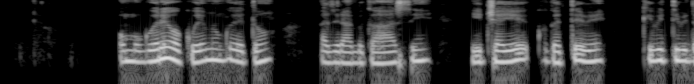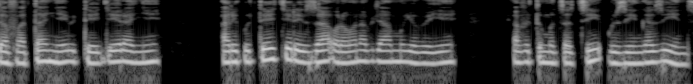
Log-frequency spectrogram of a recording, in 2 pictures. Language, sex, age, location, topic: Kinyarwanda, female, 25-35, Musanze, government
